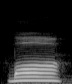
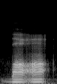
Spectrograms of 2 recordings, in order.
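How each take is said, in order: First: The pitch stays flat and level throughout. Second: The pitch dips down and then curls up. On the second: "it's actually a dip in the sound, and you have to curl it a little bit"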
